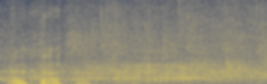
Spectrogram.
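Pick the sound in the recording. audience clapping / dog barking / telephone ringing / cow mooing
audience clapping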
